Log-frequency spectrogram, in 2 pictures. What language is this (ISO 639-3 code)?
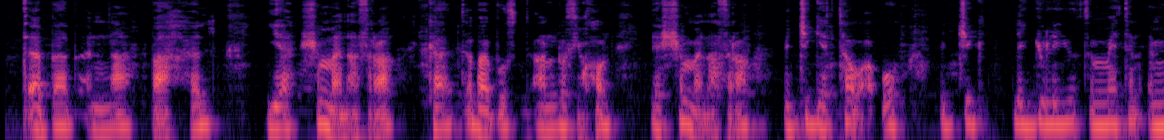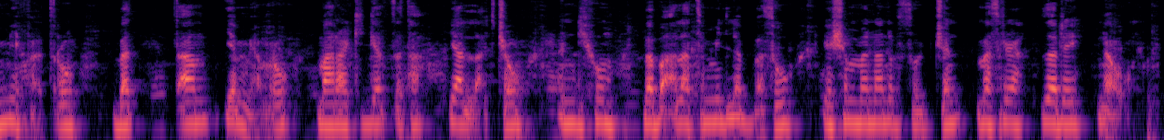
amh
